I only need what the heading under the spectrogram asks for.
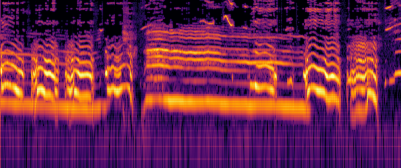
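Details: Puppy yelping in quick rising-and-falling wails, then holding one long, even howl for about three seconds before returning to short, wavering yelps.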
